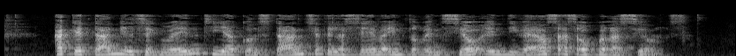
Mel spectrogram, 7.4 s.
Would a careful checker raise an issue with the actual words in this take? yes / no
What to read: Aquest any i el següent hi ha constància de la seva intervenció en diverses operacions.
no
